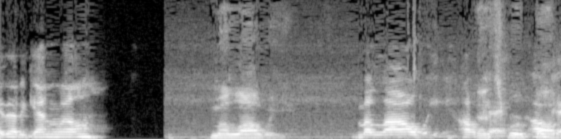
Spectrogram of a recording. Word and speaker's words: Malawi: I'm not sure how to pronounce that. It is in Africa. Malawi. But, say that again, Will. Malawi.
